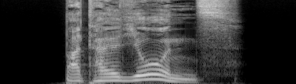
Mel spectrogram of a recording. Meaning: genitive singular of Bataillon
- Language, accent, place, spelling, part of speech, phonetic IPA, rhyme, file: German, Germany, Berlin, Bataillons, noun, [bataˈjoːns], -oːns, De-Bataillons.ogg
